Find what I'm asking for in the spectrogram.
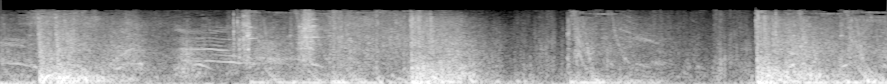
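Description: Rapid bursts of video game gunfire crack in clustered volleys across the clip, loud and dense, with sharp onsets every half second or so and no voices over them.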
